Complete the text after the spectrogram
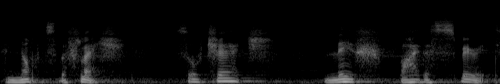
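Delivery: quiet pulpit refrain; soft closing exhortation. Acted. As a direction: gently urge the church.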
